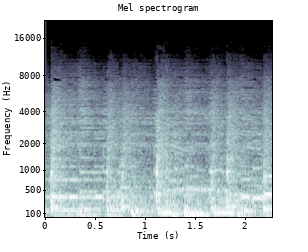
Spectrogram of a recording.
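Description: Rockabilly band playing an instrumental break with no vocals: drum kit keeping a steady beat under electric guitar and bass.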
